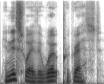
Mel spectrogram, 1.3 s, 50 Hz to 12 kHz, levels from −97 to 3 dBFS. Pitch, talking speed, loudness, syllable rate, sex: 130 Hz, 275 wpm, -17 LUFS, 6.6 syllables/s, male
